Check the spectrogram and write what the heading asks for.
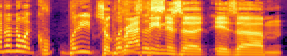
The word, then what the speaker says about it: graphene: silk suppes ill after eating carbon nanotubes and graphene and graphic I did not realize that they had been doing this for a while I don't know what buddy to graphene is it is a it's it's a lot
